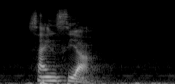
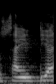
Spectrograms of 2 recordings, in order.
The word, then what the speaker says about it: scientia: The English word साइंस is made from Latin word साइंसिया। आप लोग यहाँ देख रहे होंगे ये वर्ड, यहाँ पे इसकी स्पेलिंग SCIENTIA, तो साइंटिया नहीं है, यहाँ पे टी साइलेंट होगा, उसको पढ़ेंगे साइंसिया।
